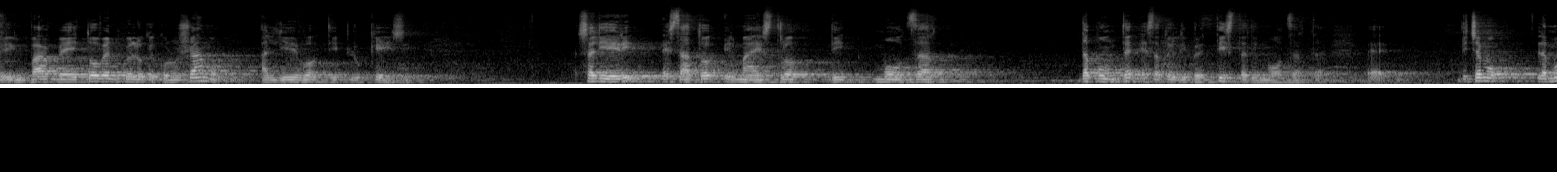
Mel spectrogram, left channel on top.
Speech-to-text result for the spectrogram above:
van Beethoven, quello che conosciamo, allievo di Lucchesi. Salieri è stato il maestro di Mozart. Da Ponte è stato il librettista di Mozart. Diciamo, la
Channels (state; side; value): silent; right; 58 dB below the other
